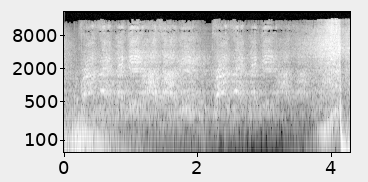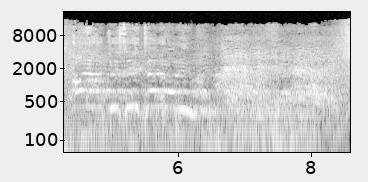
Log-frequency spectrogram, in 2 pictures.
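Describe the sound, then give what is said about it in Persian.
A crowd of protesters in Iran chants and shouts in a loud, sustained roar of yelling voices, broken midway by a single sharp burst before the massed shouting continues. “این صدای ملت ایرانه.”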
